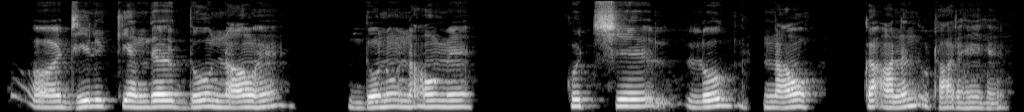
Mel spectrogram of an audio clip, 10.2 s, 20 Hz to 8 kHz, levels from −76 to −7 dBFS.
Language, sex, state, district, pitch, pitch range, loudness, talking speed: Hindi, male, Uttar Pradesh, Gorakhpur, 170 Hz, 155-180 Hz, -18 LUFS, 105 wpm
